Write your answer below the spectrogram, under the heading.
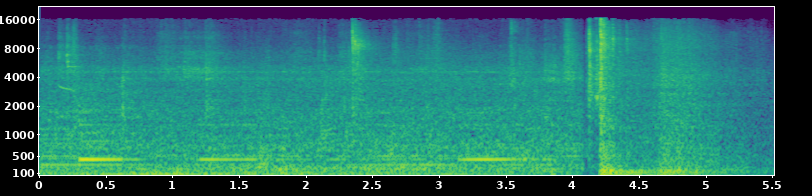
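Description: A heavy door into a building with a 1.70-metre-thick concrete wall swings open over a steady low rumble, ending in a sharp clunk and a deeper boom as it settles, with faint mechanical hum around it.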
